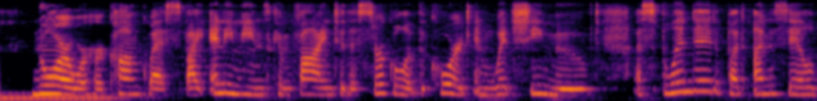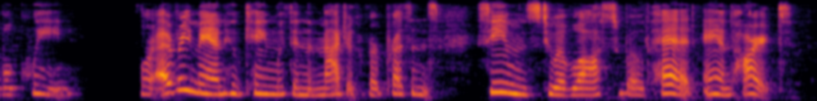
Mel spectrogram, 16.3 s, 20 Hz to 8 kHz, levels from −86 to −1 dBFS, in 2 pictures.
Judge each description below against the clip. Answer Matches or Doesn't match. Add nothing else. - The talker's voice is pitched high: Matches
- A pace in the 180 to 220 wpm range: Doesn't match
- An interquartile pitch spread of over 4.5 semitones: Doesn't match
